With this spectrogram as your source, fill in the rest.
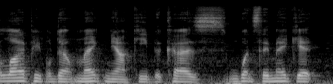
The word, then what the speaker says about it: gnocchi: going to make nyaki yes you've probably heard it pronounced differently as have I but it's nyaki and I'm going to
